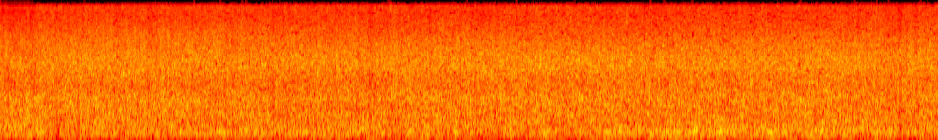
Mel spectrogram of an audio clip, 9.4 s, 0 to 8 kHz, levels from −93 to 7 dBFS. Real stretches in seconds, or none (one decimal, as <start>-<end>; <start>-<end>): 0.0-5.0; 8.4-9.4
